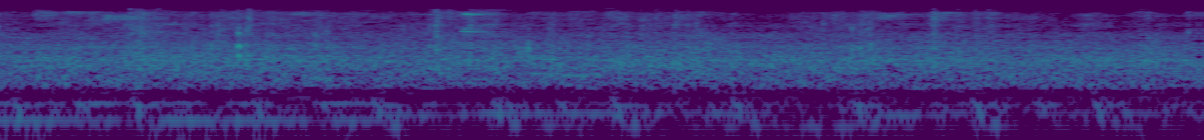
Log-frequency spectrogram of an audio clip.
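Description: Steady background hiss with a few faint, short ticks and rustles as artificial flower stems are handled and pushed into floral foam.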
